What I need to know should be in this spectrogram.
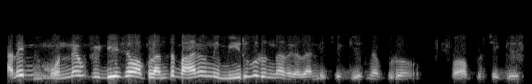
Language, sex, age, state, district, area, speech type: Telugu, male, 18-30, Telangana, Siddipet, rural, conversation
